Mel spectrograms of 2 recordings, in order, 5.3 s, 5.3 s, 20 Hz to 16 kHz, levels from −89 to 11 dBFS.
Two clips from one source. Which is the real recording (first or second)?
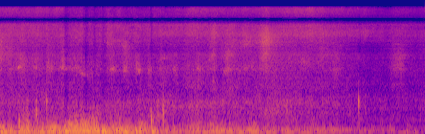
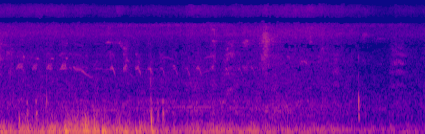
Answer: second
